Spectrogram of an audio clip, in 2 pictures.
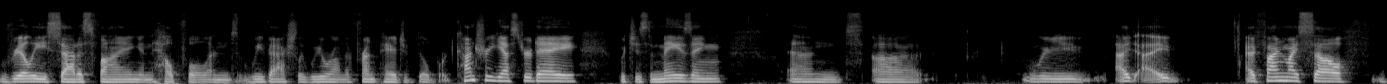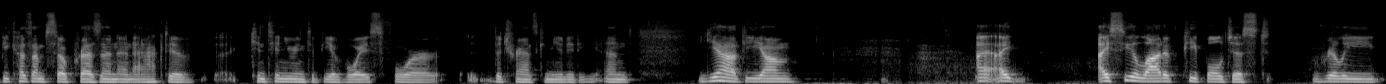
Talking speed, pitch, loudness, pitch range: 125 wpm, 125 Hz, -23 LUFS, 115-135 Hz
